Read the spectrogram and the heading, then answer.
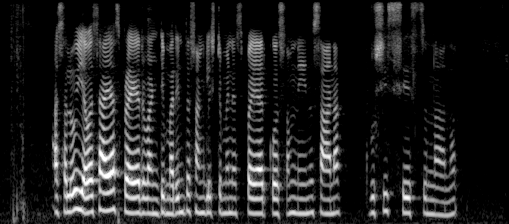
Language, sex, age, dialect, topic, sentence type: Telugu, female, 25-30, Telangana, agriculture, statement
